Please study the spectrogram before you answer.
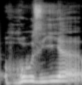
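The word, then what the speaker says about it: Hozier: Äh, Hosier, Hosier mit. Hosier, ja, äh, ich habe hab gehört, ich habe es richtig ausgesprochen mit Hosier.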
